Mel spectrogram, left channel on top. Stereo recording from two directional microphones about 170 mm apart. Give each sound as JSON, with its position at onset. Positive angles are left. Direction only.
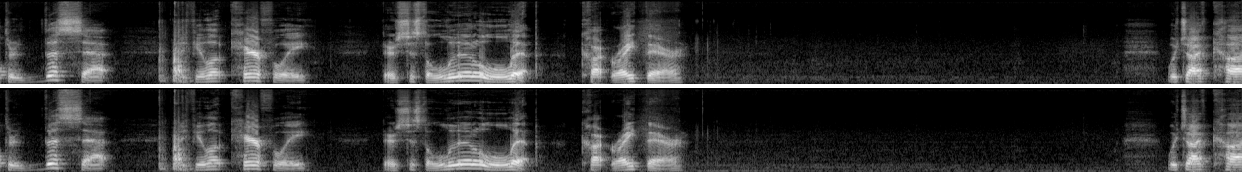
{"t": 0.0, "sound": "speech", "side_deg": 30}
{"t": 11.7, "sound": "speech", "side_deg": 20}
